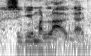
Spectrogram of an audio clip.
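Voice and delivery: ordinary delivery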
